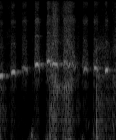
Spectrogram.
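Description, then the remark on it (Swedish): A bright, catchy whistled melody with short bouncy notes over a rhythmic beat with thumping percussion, loud, no talking. “De som har eh, en, lite catchy vissling i sin”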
